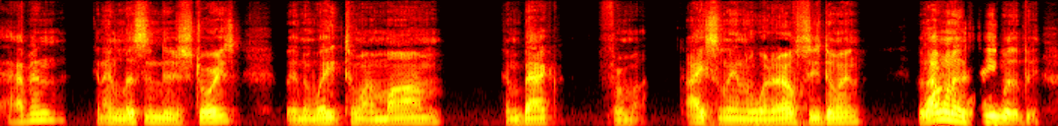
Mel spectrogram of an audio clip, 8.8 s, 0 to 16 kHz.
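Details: Male stroke survivor speaking about 3 years and 5 months after his stroke: post-stroke aphasia.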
